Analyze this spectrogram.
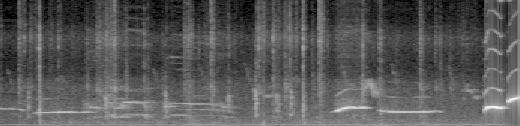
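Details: Lively ashy tailorbird song heard against faint background chirps: a level whistle, later a brief high note and a long even whistle, then loud rising notes at the close.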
